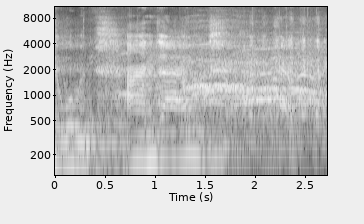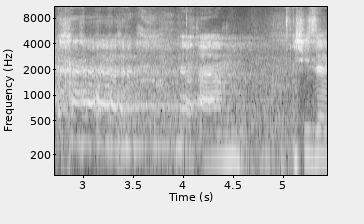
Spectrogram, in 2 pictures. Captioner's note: audience cheers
